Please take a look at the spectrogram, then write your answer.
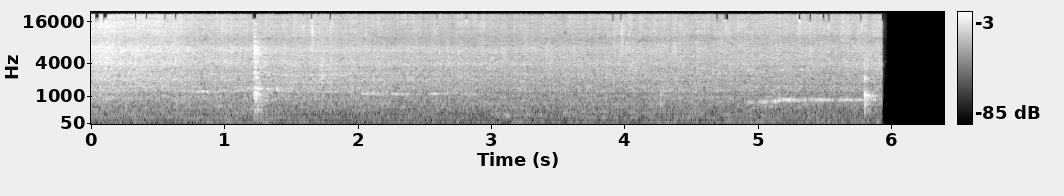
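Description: Tomatoes fry in oil for ghee rice veg kurma, a soft, even sizzle and crackle with a couple of sharp clicks, ending abruptly.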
